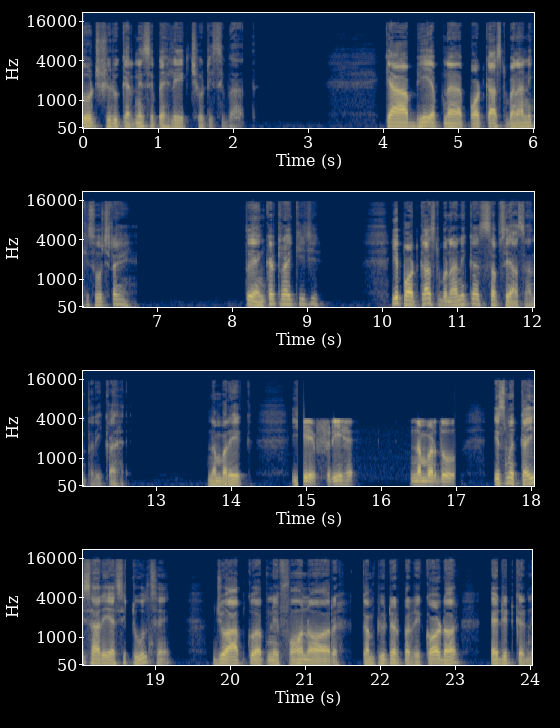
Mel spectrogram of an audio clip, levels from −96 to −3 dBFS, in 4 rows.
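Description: Speech that turns dull and boxy from 14.89 to 17.07 s, with an 80 ms gap at the switch, nothing above 3.8 kHz, a level shift of about 5 dB and faint new background noise; the likely cause is the input switched to a poorer device.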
